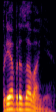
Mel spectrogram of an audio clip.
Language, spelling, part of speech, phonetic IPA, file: Russian, преобразование, noun, [prʲɪəbrəzɐˈvanʲɪje], Ru-преобразование.ogg
- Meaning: 1. reform 2. reformation 3. transition 4. transformation, conversion 5. conversion, translation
